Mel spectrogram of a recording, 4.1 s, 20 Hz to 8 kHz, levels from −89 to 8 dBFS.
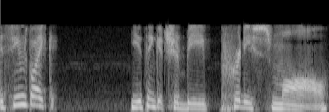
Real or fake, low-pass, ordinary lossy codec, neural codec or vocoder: real; 7.2 kHz; AAC, 16 kbps; none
